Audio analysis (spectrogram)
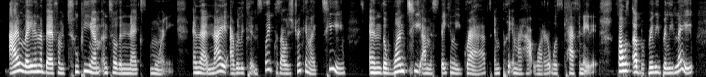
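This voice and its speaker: A woman with a medium pitch speaks at a moderate pace in an animated tone with lively intonation, the sound dry and close with no echo. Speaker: livestream gossip host. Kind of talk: casual live stream chat. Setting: live stream at home.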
